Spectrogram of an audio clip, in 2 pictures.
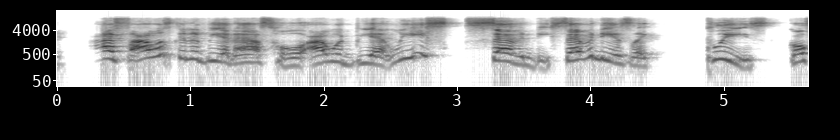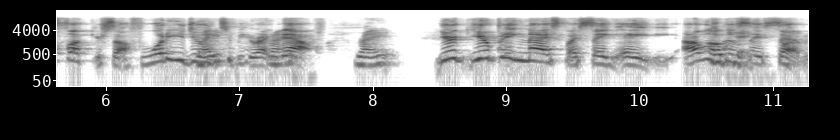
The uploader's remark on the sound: This episode is unedited and recorded from Zoom.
